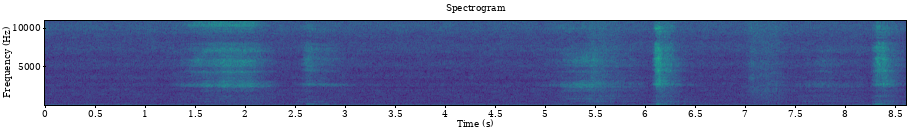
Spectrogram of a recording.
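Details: Sleeping Lula, an old dog, breathes in gentle irregular snores at Christmas, with hissing exhales and two short sharp snorts near the end over constant low indoor rumble.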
